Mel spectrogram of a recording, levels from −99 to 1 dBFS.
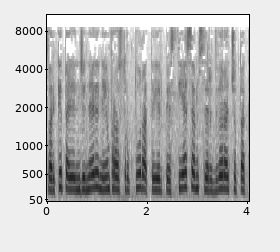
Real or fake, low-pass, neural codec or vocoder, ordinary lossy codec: real; 9.9 kHz; none; MP3, 32 kbps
